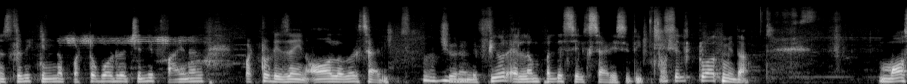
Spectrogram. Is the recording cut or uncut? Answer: cut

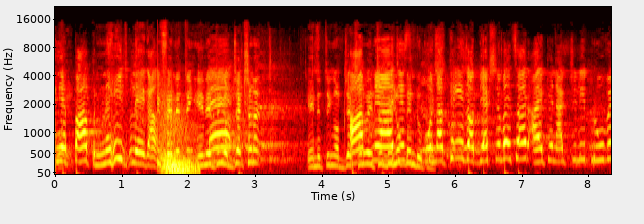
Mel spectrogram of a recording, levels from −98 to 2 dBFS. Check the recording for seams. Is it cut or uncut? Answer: cut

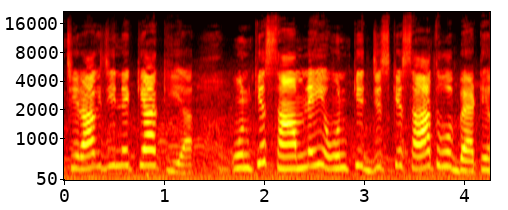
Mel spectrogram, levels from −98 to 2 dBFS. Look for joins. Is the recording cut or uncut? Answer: uncut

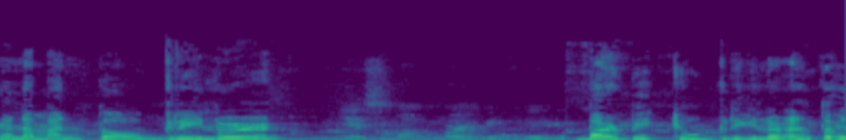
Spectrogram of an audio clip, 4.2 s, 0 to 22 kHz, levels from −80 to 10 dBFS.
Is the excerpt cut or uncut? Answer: cut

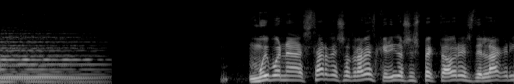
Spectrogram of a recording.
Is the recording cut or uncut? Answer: uncut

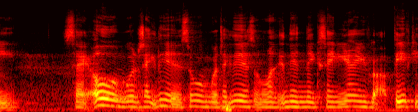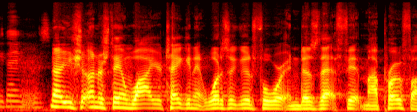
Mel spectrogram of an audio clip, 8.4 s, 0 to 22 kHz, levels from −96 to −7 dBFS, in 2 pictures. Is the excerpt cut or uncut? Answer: uncut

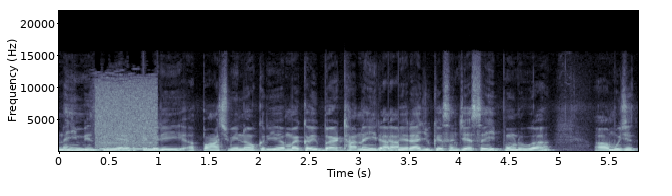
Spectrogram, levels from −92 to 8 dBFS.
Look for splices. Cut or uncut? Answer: cut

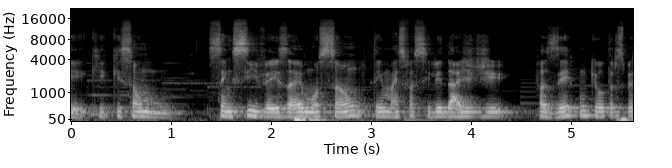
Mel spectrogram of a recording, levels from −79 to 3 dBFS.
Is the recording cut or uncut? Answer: uncut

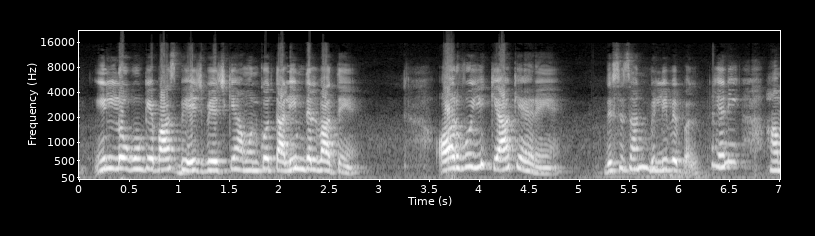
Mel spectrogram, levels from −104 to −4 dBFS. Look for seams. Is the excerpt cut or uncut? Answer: uncut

